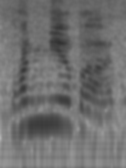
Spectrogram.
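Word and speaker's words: धन्यवाद: Dhanyabad.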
